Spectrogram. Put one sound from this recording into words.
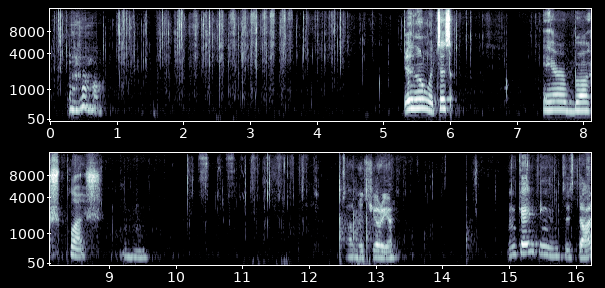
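Plastic gloves rustle and crinkle.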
